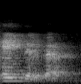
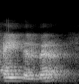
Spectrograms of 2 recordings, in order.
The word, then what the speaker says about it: Heidelberg: se llama catecismo de heidelberg se escribe con nadie al principio un h que suena como j catecismo de heidelberg déjenme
